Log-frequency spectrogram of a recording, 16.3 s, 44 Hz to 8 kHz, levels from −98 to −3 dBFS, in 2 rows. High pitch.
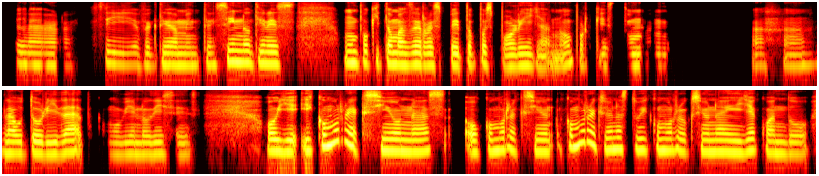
No: medium, 175 Hz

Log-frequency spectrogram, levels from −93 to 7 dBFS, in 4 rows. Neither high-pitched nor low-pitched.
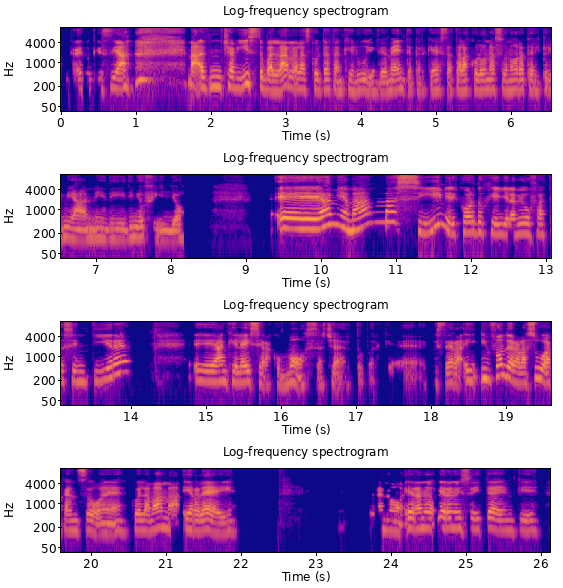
Yes: medium, 180 Hz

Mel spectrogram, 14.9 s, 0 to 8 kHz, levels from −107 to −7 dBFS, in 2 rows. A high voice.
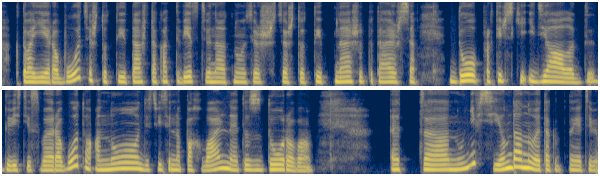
No: medium, 170 Hz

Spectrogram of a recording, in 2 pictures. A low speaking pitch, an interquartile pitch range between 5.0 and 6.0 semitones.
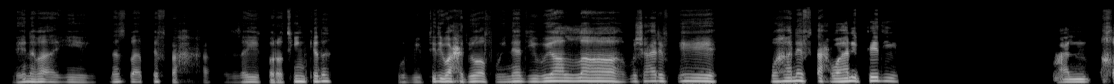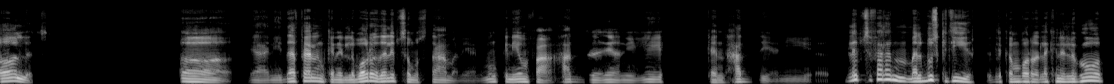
Yes: low, 125 Hz; average, 5.3 semitones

